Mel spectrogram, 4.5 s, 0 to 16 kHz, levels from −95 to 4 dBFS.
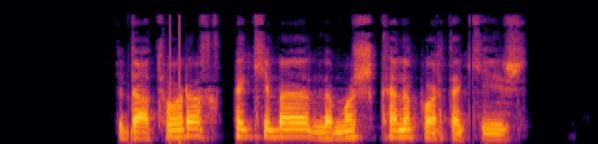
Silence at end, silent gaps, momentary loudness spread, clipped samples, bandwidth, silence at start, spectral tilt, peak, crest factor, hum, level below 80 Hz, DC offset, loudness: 0.55 s; 1.70-1.75 s; 7 LU; under 0.1%; 11.5 kHz; 0.9 s; -6.5 dB/octave; 0 dBFS; 18 dB; none; -54 dBFS; under 0.1%; -17 LUFS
